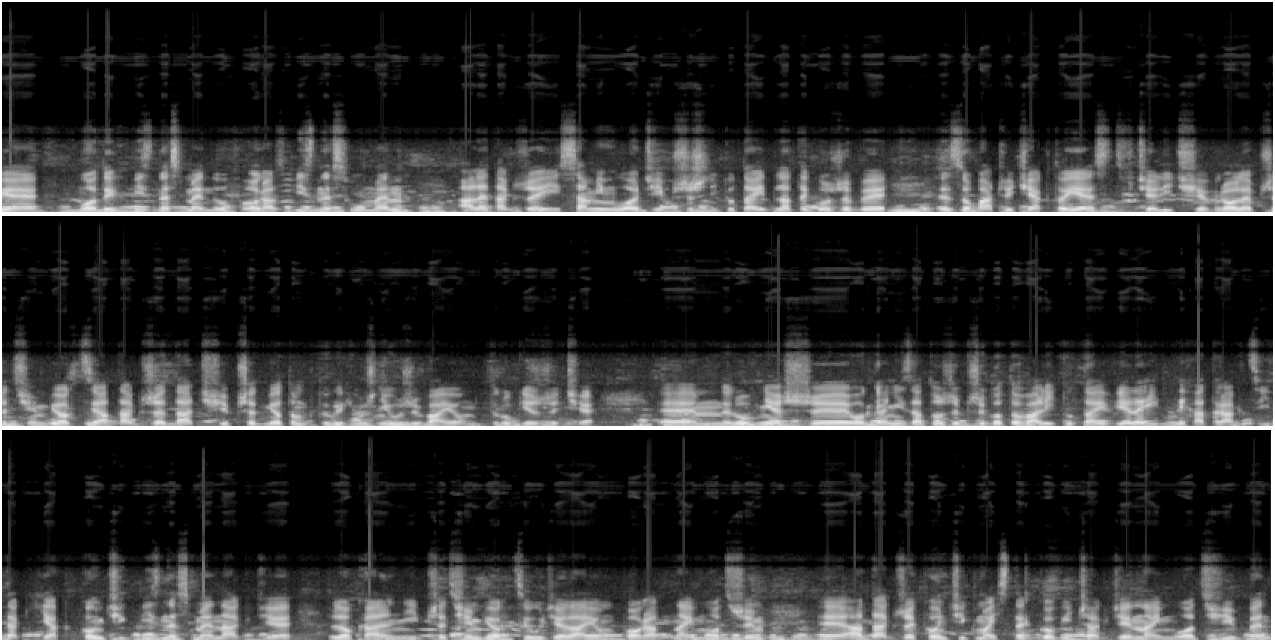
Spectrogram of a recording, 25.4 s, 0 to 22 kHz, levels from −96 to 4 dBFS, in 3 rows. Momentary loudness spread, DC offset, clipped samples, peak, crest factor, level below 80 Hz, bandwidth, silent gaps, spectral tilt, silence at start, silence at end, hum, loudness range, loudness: 6 LU; under 0.1%; under 0.1%; 0 dBFS; 16 dB; -54 dBFS; 9.4 kHz; none; -5 dB/octave; 0 s; 0 s; none; 3 LU; -15 LUFS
